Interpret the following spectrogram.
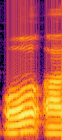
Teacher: अ आ का उच्चारण स्थान कंठी होता है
